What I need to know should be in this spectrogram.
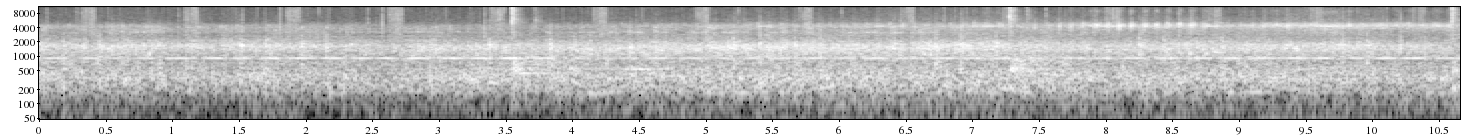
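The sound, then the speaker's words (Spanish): Trains rush through the night as a steady, dense roar that never lets up, with faint ticking clicks repeating across the top of the noise. “trenes desatados contra la noche. Furiosos en la oscuridad.”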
